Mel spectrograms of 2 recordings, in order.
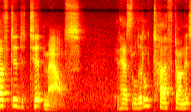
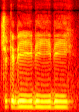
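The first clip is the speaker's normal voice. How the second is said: lightly voiced bird call; chickadee call imitation; 3 semitones higher, 3 dB quieter than usual. Teacher showing the chickadee's call, light bird voice. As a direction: toss off a little chickadee call. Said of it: "it says chickadee".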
